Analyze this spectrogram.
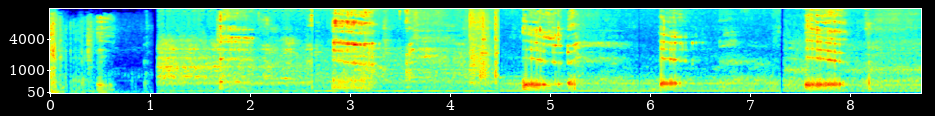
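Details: Burp compilation of several loud, drawn-out voiced belches in a row with a steady hum behind; repeated burping.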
